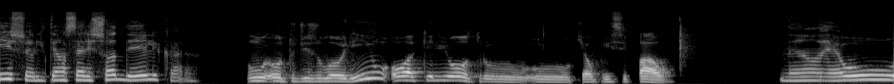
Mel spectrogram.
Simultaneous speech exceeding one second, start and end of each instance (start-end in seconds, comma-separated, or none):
none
